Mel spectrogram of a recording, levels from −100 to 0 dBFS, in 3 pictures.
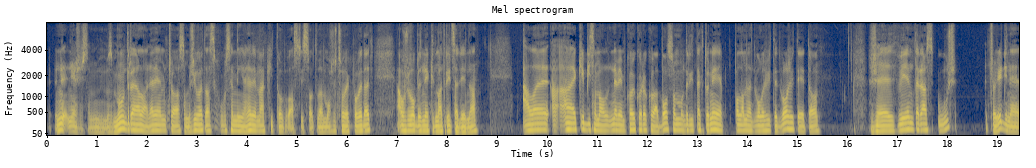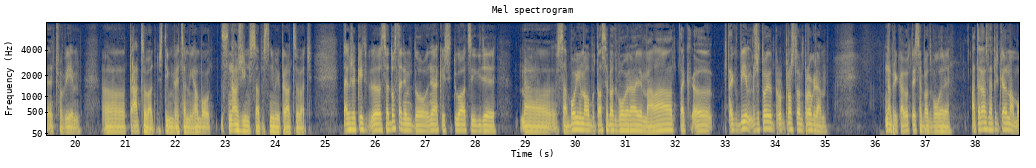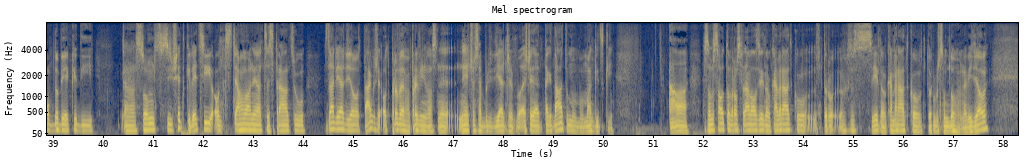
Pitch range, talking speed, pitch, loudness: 95-110 Hz, 150 wpm, 100 Hz, -16 LUFS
